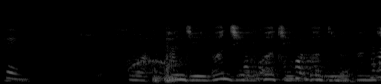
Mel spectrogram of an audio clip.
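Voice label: "ring", spoken word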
